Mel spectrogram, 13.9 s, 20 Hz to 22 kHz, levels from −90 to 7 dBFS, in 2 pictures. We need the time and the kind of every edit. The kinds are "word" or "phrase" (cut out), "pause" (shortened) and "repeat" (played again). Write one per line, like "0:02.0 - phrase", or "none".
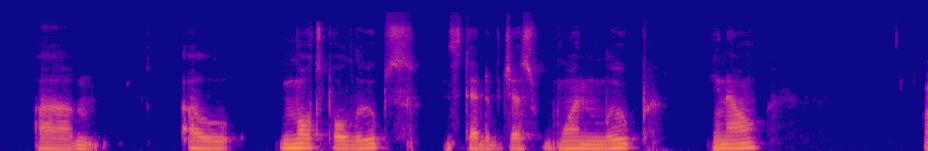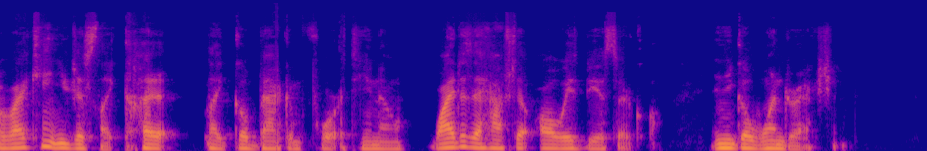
none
